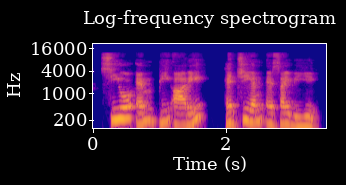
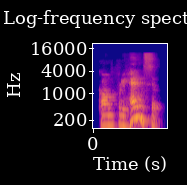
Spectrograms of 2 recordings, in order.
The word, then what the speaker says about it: comprehensive: There is a secondary uh sy uh stress on comp. Primary stress is on hen. So it's comprehensive.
